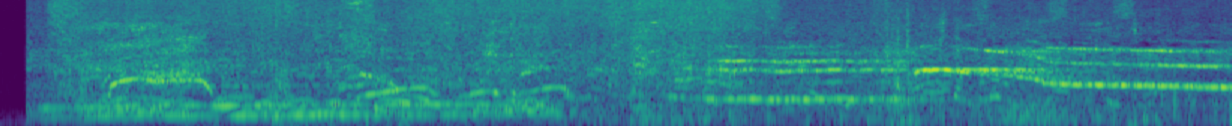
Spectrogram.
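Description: A whale squeals underwater without pause, with wavering rising and falling whistles followed by long, steady high tones, all over a constant loud watery hiss.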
